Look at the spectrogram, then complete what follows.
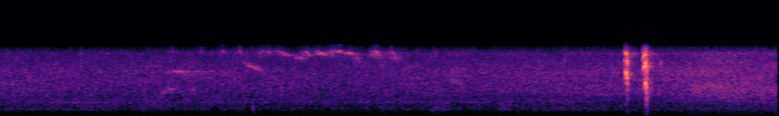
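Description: Small birds chirping faintly over a low outdoor hiss, then two sharp clicks in quick succession about six seconds in, much louder than anything else.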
